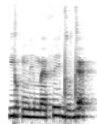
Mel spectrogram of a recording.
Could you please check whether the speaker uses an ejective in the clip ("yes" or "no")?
no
